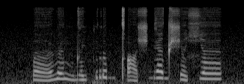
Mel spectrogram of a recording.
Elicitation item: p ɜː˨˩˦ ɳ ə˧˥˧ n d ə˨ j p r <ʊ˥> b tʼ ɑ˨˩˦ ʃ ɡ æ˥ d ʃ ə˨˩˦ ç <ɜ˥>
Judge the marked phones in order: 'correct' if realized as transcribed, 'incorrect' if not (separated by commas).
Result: correct, correct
